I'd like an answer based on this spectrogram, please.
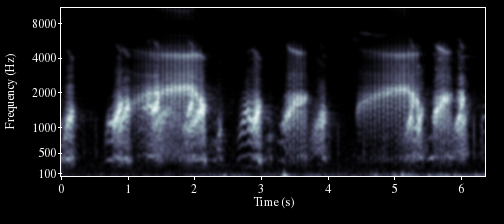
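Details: Frogs at a forest pond in the wild, loud and rhythmic: drawn-out pulsed trills lasting about a second, arching up and down in pitch, interspersed with shorter croaks from other callers.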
